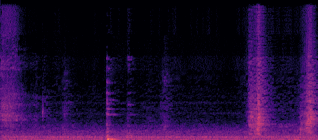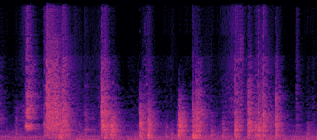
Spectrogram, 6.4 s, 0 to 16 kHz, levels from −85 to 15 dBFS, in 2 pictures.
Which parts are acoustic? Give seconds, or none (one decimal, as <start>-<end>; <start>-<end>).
0.0-6.4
